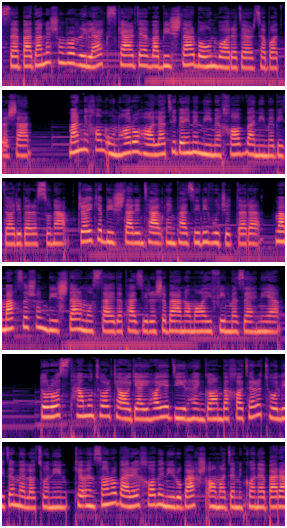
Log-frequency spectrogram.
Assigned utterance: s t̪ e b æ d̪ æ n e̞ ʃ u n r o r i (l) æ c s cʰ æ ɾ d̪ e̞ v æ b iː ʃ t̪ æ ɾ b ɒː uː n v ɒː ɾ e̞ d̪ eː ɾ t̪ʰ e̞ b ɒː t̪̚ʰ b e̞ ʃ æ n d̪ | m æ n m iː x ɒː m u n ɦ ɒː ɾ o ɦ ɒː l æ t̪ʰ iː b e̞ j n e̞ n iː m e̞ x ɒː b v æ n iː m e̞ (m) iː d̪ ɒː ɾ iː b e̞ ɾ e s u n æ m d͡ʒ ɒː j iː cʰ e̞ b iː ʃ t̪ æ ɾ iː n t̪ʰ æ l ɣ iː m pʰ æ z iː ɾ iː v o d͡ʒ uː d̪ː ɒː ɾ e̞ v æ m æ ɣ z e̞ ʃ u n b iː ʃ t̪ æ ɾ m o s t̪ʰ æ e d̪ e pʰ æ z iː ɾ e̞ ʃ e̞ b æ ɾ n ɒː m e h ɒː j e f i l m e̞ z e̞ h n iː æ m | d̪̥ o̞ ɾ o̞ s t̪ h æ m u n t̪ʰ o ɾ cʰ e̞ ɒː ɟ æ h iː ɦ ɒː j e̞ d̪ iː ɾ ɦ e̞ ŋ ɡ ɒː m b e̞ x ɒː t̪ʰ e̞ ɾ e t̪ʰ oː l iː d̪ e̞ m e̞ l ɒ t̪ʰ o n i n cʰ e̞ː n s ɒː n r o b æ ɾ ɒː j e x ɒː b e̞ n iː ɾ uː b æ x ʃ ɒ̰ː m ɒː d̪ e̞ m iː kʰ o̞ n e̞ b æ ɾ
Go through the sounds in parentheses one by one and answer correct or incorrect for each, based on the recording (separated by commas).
correct, incorrect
